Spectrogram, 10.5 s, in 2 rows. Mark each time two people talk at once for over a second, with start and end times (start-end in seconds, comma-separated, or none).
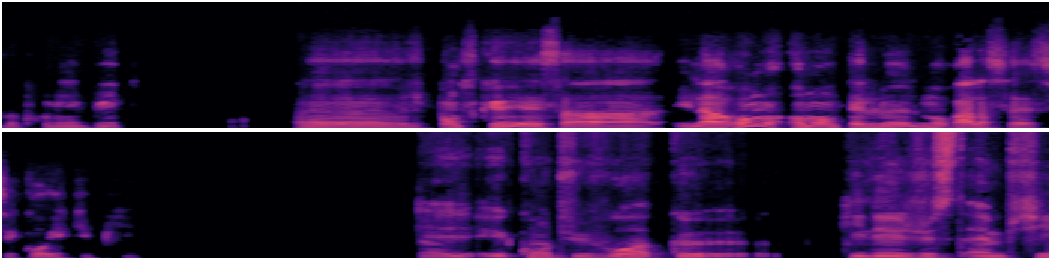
none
